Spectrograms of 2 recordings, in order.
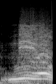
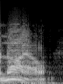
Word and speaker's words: Niall: "That's Niall, but pronounced like Neil or Nile. I've answered it either."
